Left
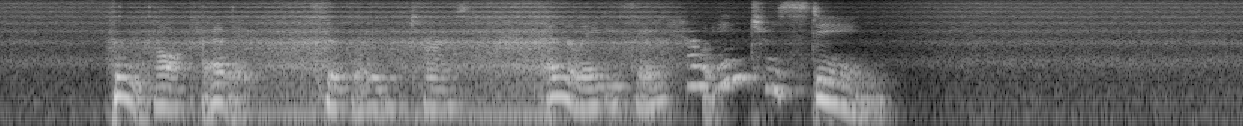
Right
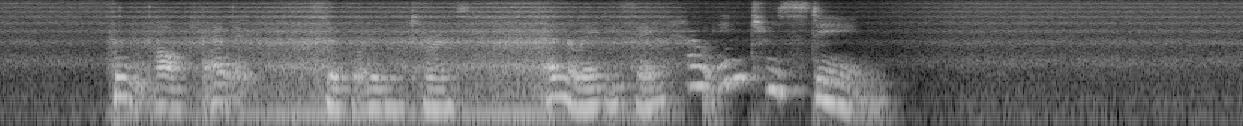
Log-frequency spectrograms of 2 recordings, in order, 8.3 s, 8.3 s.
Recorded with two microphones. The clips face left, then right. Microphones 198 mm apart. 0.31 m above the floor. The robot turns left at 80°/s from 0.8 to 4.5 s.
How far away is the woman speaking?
About 1.8 m.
